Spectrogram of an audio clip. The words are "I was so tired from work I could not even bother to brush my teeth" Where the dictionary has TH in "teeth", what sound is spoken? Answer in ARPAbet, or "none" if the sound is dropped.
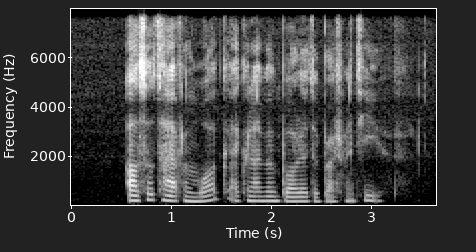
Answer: F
